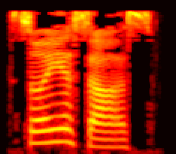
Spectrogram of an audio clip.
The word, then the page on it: soya sauce: British English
